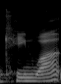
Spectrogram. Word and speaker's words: quinoa: nightmare what happens when quinoa not pronounced quoa and rice have a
